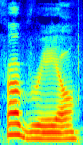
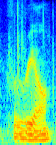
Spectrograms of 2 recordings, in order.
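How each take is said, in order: First: "for real" blurted much louder, hitting "for"; emphatic. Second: Said in the usual way. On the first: Shown as a demonstration. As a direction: punch out "for real" loudly. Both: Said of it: "Did you hear me?".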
